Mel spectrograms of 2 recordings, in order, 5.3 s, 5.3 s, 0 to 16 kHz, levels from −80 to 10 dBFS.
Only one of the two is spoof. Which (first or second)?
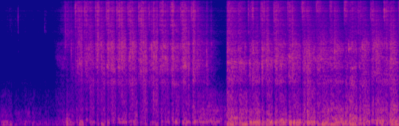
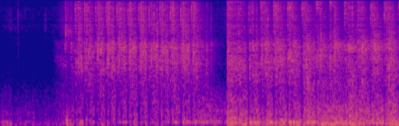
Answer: first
